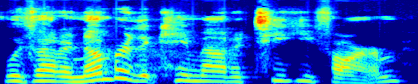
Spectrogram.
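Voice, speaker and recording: This tiki mug collector from the U.S. talks quickly and expressively, her voice on the high side, husky and darkish. As a guest in a relaxed show-and-tell, she describes her collection at length with lots of laughter.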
